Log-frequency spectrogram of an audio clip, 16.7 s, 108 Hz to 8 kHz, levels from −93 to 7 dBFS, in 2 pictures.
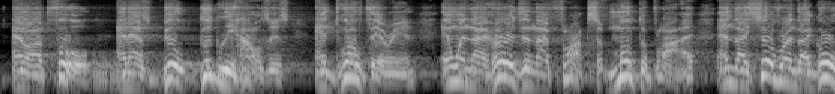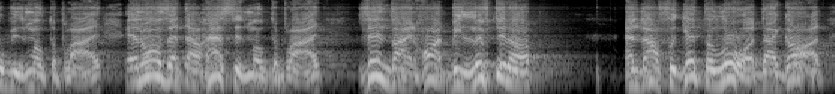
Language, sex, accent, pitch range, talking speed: English, male, American, 195-270 Hz, 170 wpm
